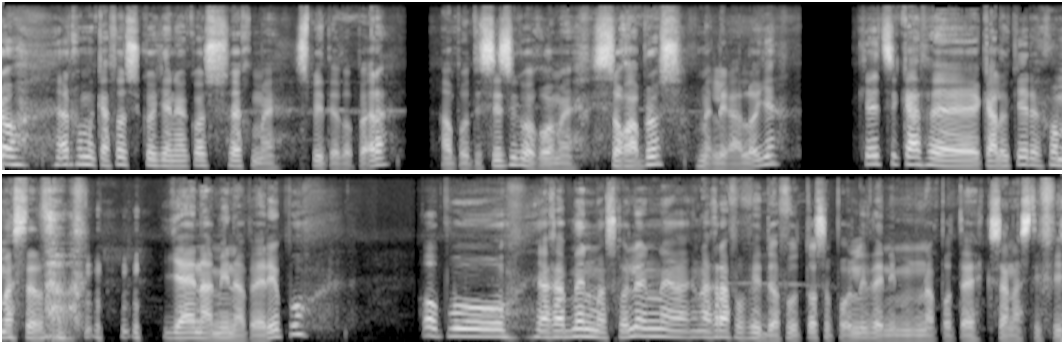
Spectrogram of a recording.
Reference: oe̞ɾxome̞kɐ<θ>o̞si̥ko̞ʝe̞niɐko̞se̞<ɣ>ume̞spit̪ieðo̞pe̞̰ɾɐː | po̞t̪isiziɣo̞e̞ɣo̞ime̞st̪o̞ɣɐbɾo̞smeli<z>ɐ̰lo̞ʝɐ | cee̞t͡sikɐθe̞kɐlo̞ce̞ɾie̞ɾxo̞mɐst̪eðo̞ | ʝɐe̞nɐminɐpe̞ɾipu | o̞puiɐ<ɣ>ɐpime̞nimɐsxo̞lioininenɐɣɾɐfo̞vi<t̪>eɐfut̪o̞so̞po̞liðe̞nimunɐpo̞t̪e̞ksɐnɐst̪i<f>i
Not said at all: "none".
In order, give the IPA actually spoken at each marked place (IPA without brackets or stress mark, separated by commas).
θ, x, ɣ, ɣ, d̪, f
